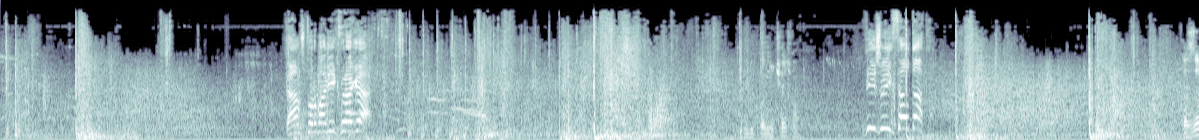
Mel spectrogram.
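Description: Heavy explosions boom in the distance.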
